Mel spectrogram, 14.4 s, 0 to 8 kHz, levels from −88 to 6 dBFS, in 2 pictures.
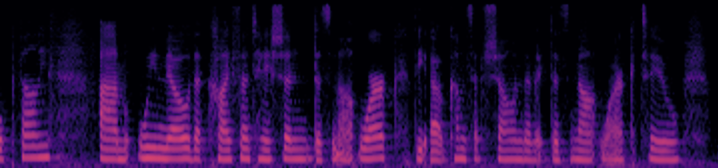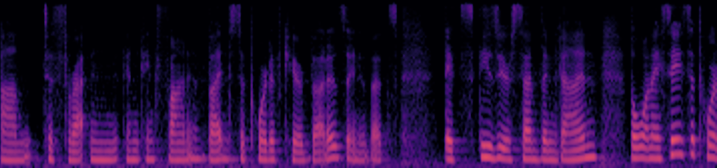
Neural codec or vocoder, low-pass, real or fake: codec, 16 kHz, 0.5 kbps, FunCodec, trained on Chinese and English, 25 frames a second; 7.2 kHz; fake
